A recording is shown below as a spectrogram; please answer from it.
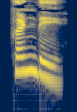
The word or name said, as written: ಘಂಟೆ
